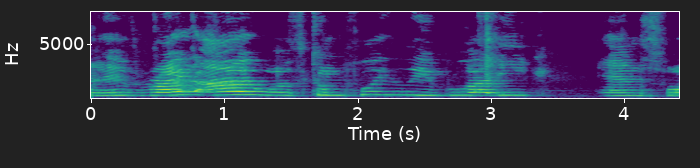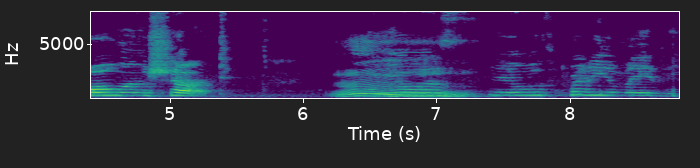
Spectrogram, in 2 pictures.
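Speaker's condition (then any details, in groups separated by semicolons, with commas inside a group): Cerebral palsy; brain injury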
